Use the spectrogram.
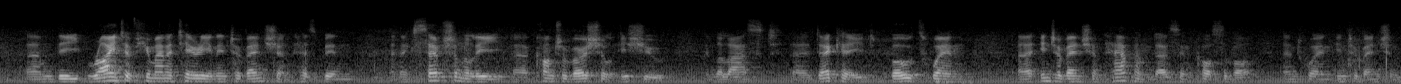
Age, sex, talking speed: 50-69, male, 125 wpm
